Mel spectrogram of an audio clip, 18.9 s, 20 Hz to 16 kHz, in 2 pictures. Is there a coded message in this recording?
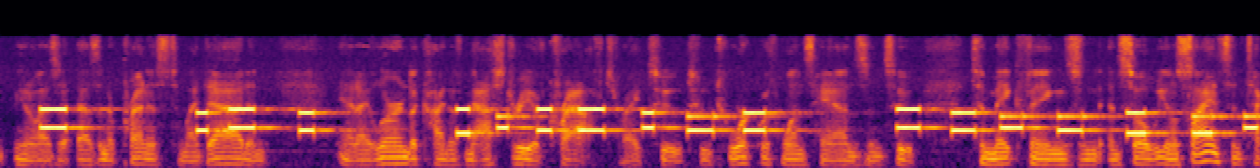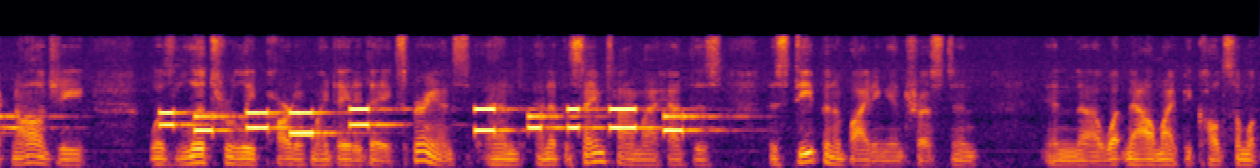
Yes: DTMF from 0.3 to 14.6 s, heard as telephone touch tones, dialled by hand, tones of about 140 ms, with room echo and speech in English. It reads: 9 595 3766845 9574217 0482# 67994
